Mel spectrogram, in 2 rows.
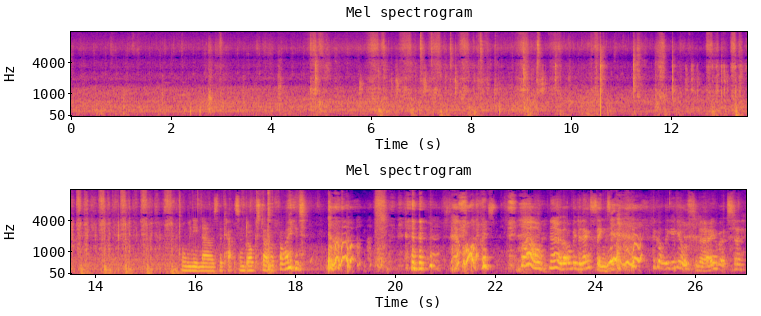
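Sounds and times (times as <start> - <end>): knife cutting an apple: 12.7 - 15.7.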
